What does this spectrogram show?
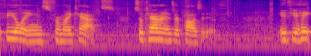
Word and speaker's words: cation: Those are pronounced cation and anion. It isn't a cation and an anion.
